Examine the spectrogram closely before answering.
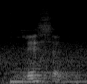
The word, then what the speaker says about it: listen: And next, the letter T can also be silent, like in these examples, and there's quite a few. For example, listen, castle, Christmas, and whistle.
